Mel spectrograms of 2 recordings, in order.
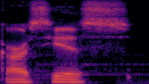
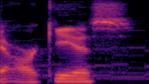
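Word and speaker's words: Arceus: Sorry, I always say Arus, but I for the Conquest video, I I tried really hard to say Archus because apparently that's the right way to say it because of the catch mechanics.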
